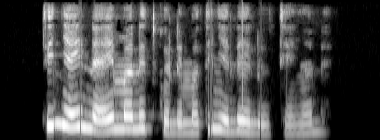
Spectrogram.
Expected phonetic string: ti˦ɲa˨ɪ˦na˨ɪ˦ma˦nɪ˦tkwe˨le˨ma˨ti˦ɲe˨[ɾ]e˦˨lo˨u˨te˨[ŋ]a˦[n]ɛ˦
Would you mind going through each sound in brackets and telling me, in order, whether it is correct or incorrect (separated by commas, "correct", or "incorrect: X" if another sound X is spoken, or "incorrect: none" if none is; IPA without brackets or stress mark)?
incorrect: l, correct, correct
